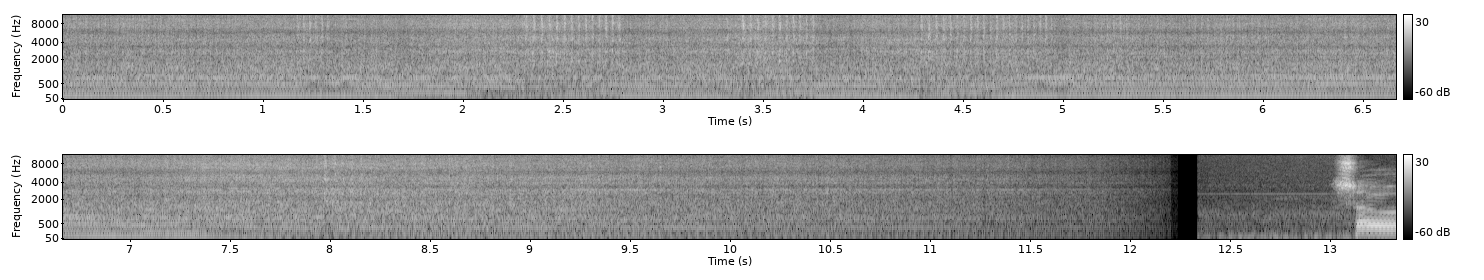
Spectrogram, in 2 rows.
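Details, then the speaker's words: John Deere 14PB self-propelled mower, Kawasaki 5.0 hp OHV engine, sat outside long. After carburetor cleaning and rebuild (slow and main jets were plugged), the engine surges up and down, then sags and dies. Engaging the blade clutch smoothed it out, showing the carburetor was working properly. "of you might think because of that surging sound that the carburetor isn't working properly"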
